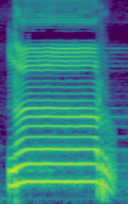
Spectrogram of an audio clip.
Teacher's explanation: bertemunya mad dengan huruf hidup yang dibaca waqaf mad arid li sukun 4 harokat kita panjangkan. Dan huruf ro yang didahului fathah dan dibaca waqaf maka ro kita baca tafkim, nar.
